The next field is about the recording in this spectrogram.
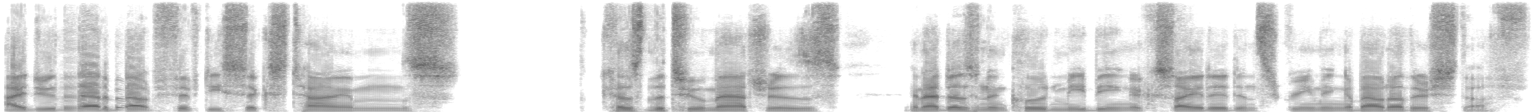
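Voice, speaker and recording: A man co-hosting a podcast, his voice hoarse from screaming, chatting in a laid-back, slangy, rambling way from his bedroom at home. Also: lowish voice, little pitch movement, normal speed, a little mellow, no room sound, rough recording. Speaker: podcast co-host. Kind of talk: casual podcast chat.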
